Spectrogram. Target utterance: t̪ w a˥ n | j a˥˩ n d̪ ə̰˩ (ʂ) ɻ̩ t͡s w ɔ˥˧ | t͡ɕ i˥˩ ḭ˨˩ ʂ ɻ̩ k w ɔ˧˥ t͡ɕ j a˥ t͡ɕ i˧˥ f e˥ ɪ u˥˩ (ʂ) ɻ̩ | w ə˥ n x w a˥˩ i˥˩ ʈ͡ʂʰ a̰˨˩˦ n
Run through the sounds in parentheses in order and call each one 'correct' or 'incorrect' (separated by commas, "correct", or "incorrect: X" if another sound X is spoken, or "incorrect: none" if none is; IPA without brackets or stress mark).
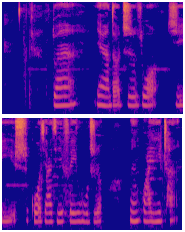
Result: incorrect: ʈ͡ʂ, incorrect: ʈ͡ʂ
